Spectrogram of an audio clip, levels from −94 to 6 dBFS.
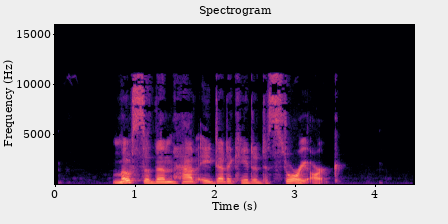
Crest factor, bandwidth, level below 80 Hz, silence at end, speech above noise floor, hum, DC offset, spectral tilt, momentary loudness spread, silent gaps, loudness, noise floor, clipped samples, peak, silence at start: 20 dB; 11.5 kHz; -58 dBFS; 0.95 s; 49 dB; none; under 0.1%; -5.5 dB/octave; 14 LU; none; -20 LUFS; -69 dBFS; under 0.1%; -2 dBFS; 0.75 s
